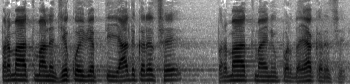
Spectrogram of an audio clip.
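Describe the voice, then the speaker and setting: Bright-voiced devotional male storyteller. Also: fairly high pitch, normal speed, big-room sound. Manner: preachy, jokey, animated storytelling.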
